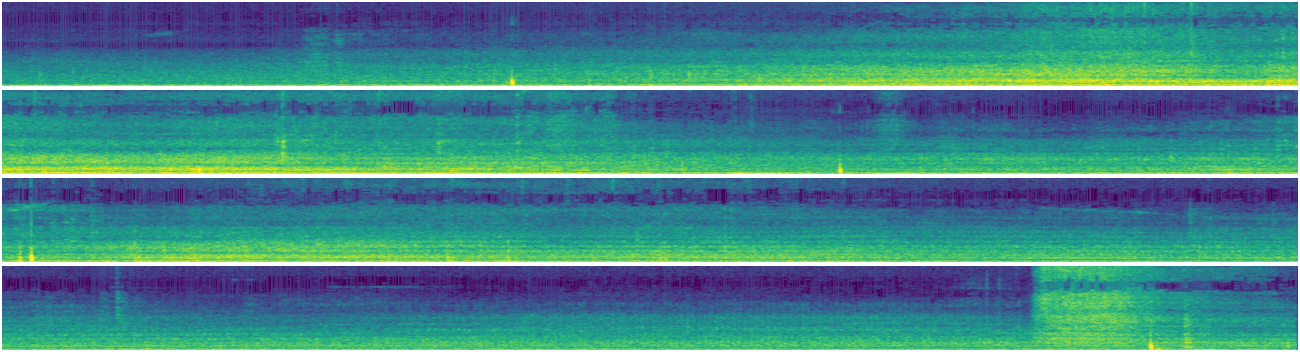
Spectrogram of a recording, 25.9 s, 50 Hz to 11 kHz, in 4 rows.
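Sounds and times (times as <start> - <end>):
fire truck engine running: 0.0 - 25.9.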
